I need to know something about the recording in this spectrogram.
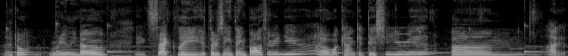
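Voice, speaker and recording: A woman voicing a caring, fussing creature medic in a tabletop roleplay, gentle and a little hesitant. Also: high voice. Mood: gentle, unsure.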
